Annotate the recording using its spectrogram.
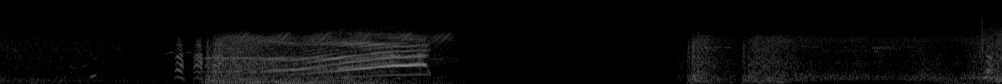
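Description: Energy blasts whoosh and roar in a fight.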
